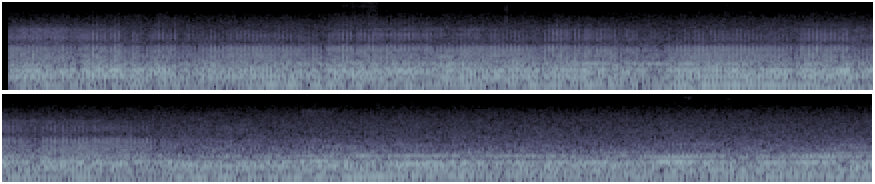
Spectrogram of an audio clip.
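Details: Sleepy, fluffy Munchkin cat purring: a soft, steady low rumble pulsing evenly throughout, quiet and close, with no other sounds.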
